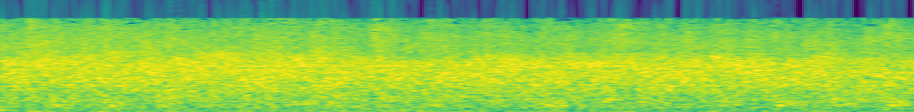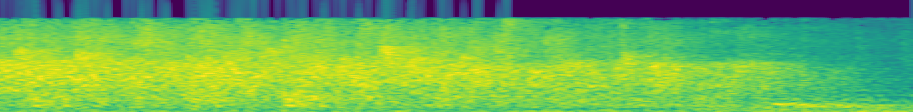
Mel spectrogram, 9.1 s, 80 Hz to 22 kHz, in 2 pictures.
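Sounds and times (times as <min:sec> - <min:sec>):
audience applause with many hands clapping: 0:00.0 - 0:09.0.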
